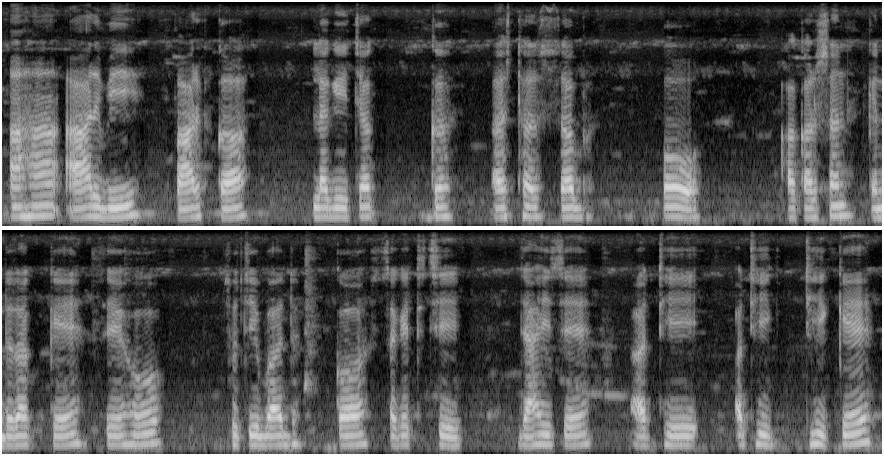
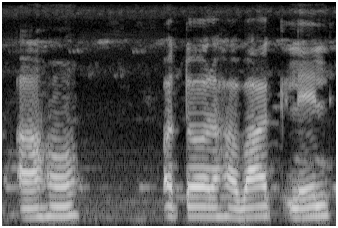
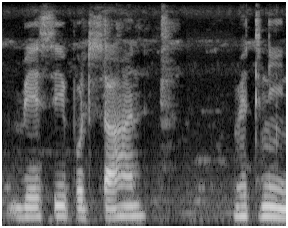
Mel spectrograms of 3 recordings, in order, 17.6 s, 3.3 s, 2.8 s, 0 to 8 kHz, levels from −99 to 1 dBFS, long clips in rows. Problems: none marked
